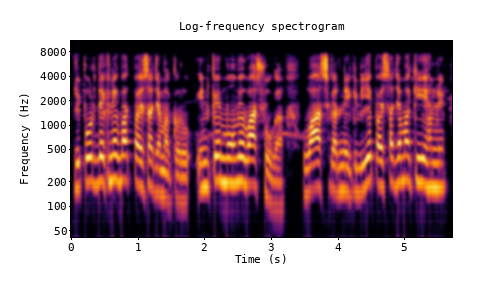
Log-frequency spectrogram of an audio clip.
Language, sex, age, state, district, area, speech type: Hindi, male, 60+, Uttar Pradesh, Jaunpur, urban, spontaneous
